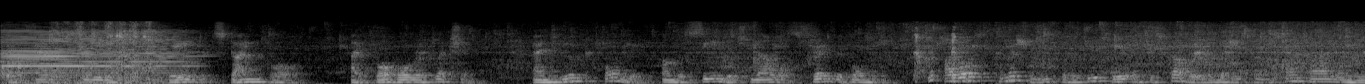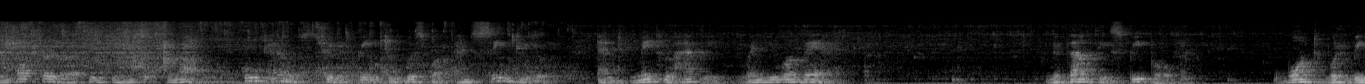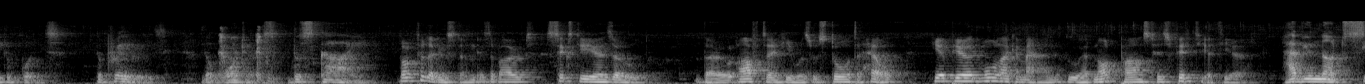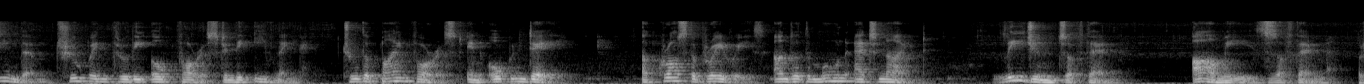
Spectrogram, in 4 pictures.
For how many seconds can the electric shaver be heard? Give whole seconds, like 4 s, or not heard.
2 s.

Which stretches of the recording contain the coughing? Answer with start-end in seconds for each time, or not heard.
9.1-9.7, 29.4-30.1.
